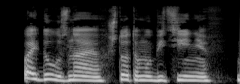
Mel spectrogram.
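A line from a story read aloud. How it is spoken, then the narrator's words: Gloomy. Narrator (Russian): мрачно сказал полковник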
